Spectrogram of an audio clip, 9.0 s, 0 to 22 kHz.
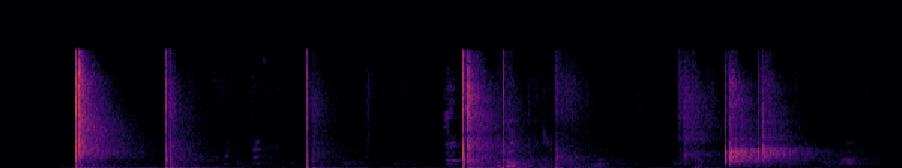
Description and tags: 05beachvolley-hall
Inside recording of beachvolleyball, two teams training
